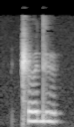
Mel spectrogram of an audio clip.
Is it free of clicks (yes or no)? no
